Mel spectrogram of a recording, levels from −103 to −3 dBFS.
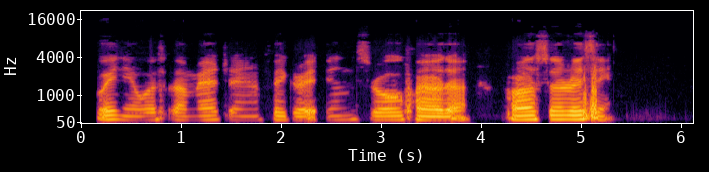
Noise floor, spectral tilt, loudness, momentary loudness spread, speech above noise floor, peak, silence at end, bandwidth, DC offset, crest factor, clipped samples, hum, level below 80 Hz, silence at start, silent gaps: -74 dBFS; -7 dB/octave; -19 LUFS; 17 LU; 55 dB; -2 dBFS; 0.85 s; 9.2 kHz; under 0.1%; 18 dB; under 0.1%; none; -60 dBFS; 0.15 s; none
